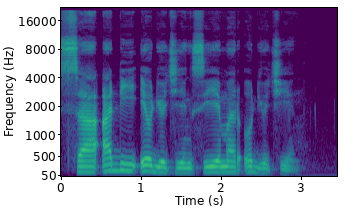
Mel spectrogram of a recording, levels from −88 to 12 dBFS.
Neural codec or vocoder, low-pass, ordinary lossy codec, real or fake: none; none; none; real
